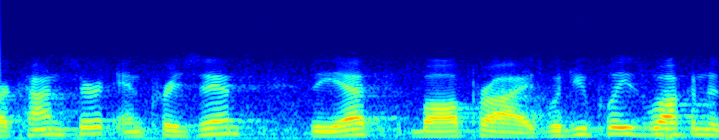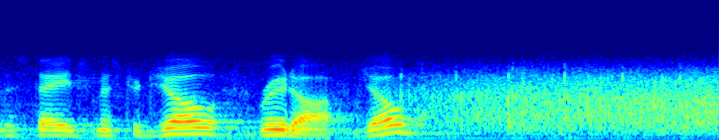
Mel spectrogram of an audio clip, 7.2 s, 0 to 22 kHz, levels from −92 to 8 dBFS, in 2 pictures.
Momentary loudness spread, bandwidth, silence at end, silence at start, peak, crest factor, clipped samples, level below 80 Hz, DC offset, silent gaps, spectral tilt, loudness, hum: 14 LU; 4.1 kHz; 0 s; 0 s; -8 dBFS; 18 dB; under 0.1%; -58 dBFS; under 0.1%; none; -10 dB/octave; -27 LUFS; none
